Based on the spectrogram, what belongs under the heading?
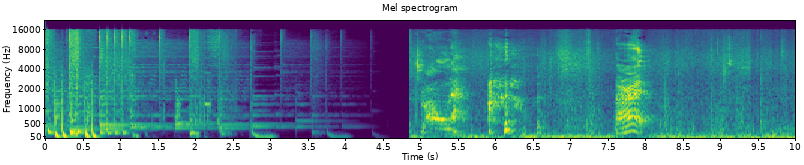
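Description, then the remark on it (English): A bright melodic chime plays and fades, then after a short silence come several loud, raspy coughs and gruff throat clearing in uneven bursts. “Frog in their throat.”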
